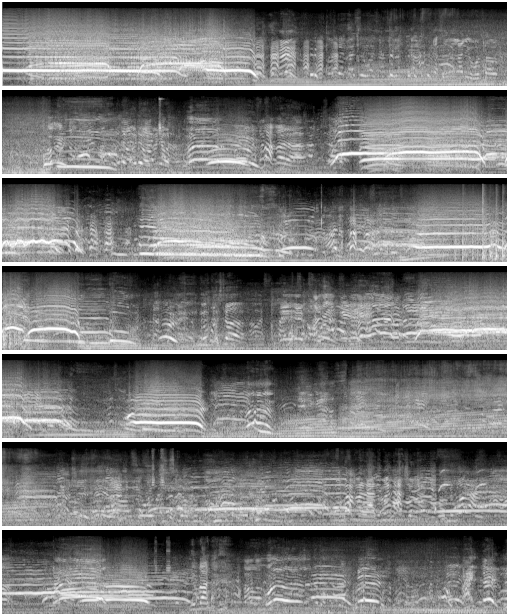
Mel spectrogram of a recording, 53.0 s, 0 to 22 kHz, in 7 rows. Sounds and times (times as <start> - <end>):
Speech: 4.6 - 7.5, 8.2 - 12.6, 24.2 - 29.0, 37.5 - 45.7, 47.8 - 53.0.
